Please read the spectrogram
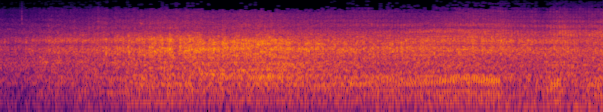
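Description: Road traffic driving slowly across a railway level crossing at close range. A pickup and a car pass by, their engine and tyre noise building over the first two seconds and then holding steady, with a low engine drone in the middle.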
